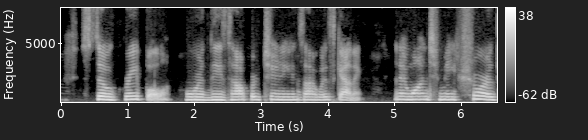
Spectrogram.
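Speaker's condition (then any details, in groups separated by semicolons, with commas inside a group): ALS; Columbia University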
